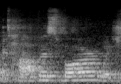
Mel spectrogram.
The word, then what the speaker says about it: tapas: a tapas bar which sounds really bad whenever you say it wrong inside of it try not to say that but it was a restaurant okay it was just a restaurant but tapas ta pas is a family-style meal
